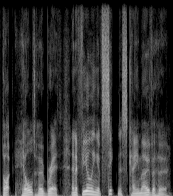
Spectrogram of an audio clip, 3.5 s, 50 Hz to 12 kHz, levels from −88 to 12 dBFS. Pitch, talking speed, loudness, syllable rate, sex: 125 Hz, 205 wpm, -16 LUFS, 4.9 syllables/s, male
